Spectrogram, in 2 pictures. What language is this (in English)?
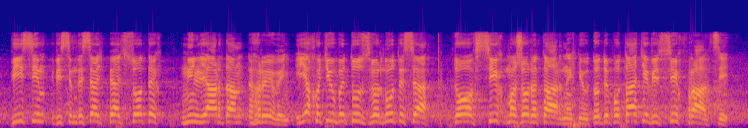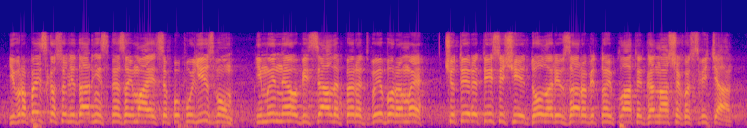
Ukrainian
